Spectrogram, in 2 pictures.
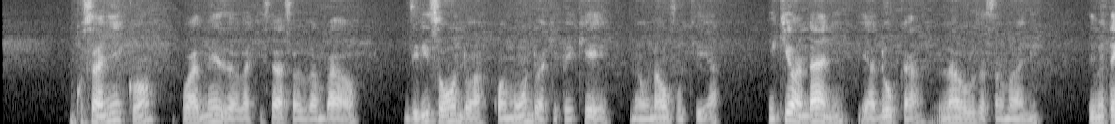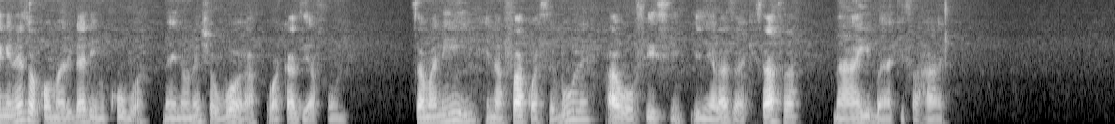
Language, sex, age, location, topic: Swahili, male, 25-35, Dar es Salaam, finance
